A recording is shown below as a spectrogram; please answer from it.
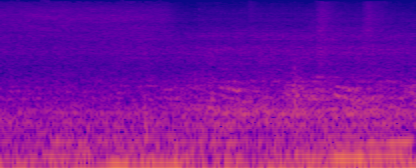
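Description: Steady low rumble of background vehicle noise, with a faint mid-range clatter from about a second in.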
